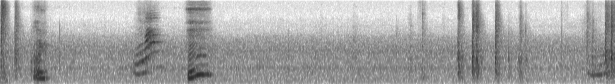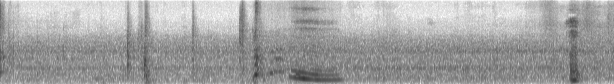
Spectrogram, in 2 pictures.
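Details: A cat at home meowing to wake its owner in the morning: several clear, drawn-out meows, some sliding downward, spread over the clip between quiet stretches, with occasional knocks and thumps in the room.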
